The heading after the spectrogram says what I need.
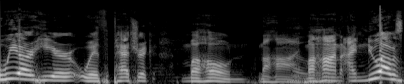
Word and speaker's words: Mahon: So we'll make sure that Mark Bland knows to pronounce it Mahon.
